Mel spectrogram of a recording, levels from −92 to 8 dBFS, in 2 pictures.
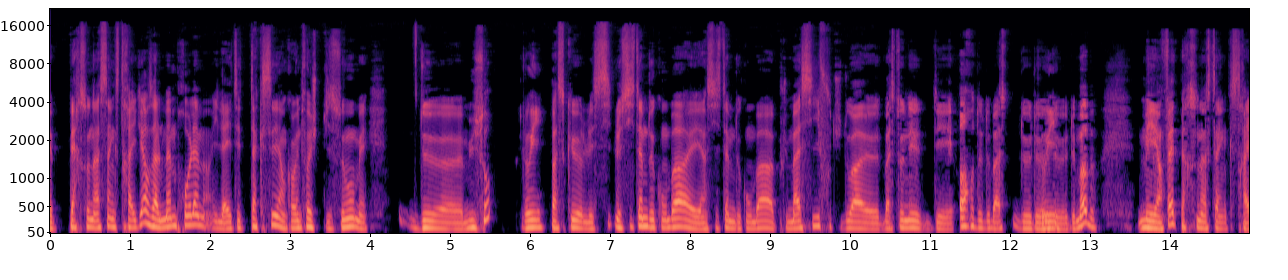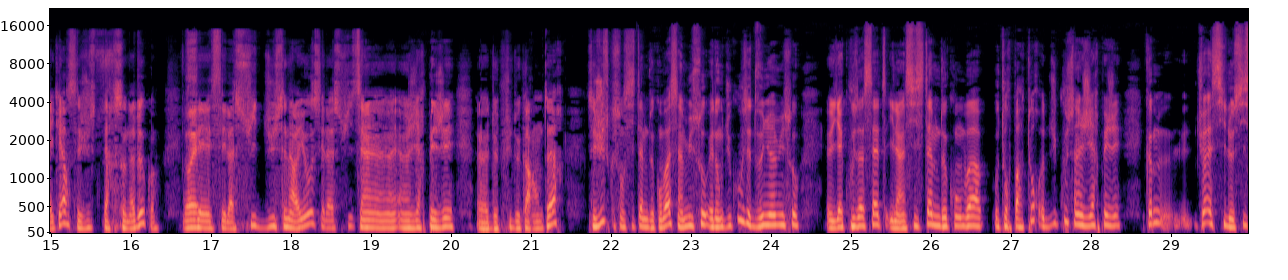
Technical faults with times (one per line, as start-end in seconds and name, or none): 10.31-22.31 adaptive stream at a lower bitrate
